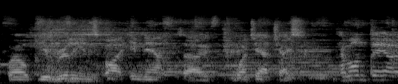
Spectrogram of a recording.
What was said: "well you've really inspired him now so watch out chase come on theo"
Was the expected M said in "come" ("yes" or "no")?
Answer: yes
